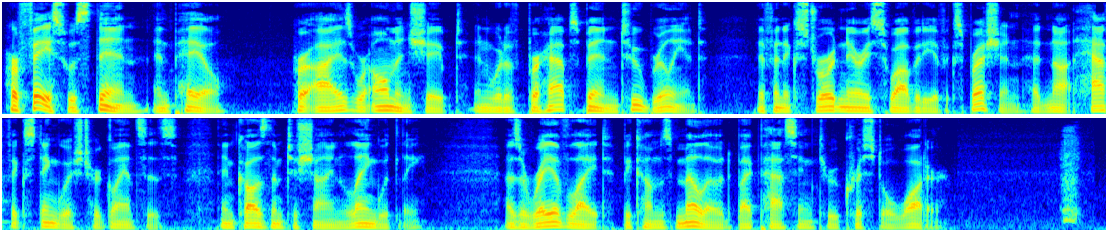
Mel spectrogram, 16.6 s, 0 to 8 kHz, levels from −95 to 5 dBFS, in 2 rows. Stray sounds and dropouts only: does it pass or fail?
fail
